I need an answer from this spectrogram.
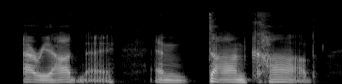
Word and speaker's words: Ariadne: Ariadne. Ariadne and Don Cobb.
